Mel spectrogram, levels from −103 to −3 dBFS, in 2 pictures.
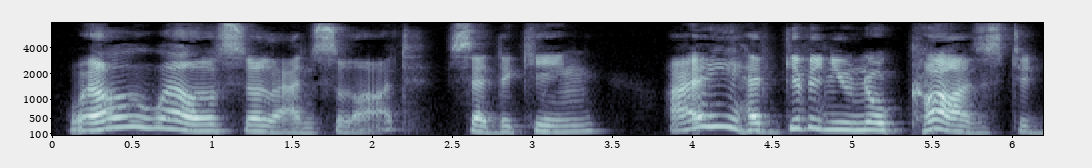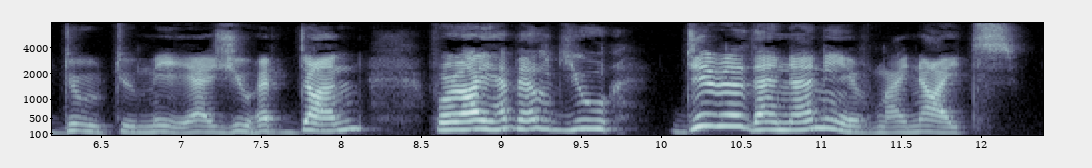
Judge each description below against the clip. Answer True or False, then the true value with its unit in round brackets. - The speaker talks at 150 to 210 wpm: True (155 wpm)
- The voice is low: False (180 Hz)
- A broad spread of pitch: True (6.6 semitones)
